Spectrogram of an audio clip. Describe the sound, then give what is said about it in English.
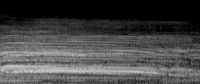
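A hired crowd cheers and whoops loudly and continuously at the opening of Keep 106, a new community radio station in Dorchester, Dorset, many voices blending into a sustained roar that slowly tapers off toward the end. “As you can hear, we got Renter Crowd in to help us open the station.”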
